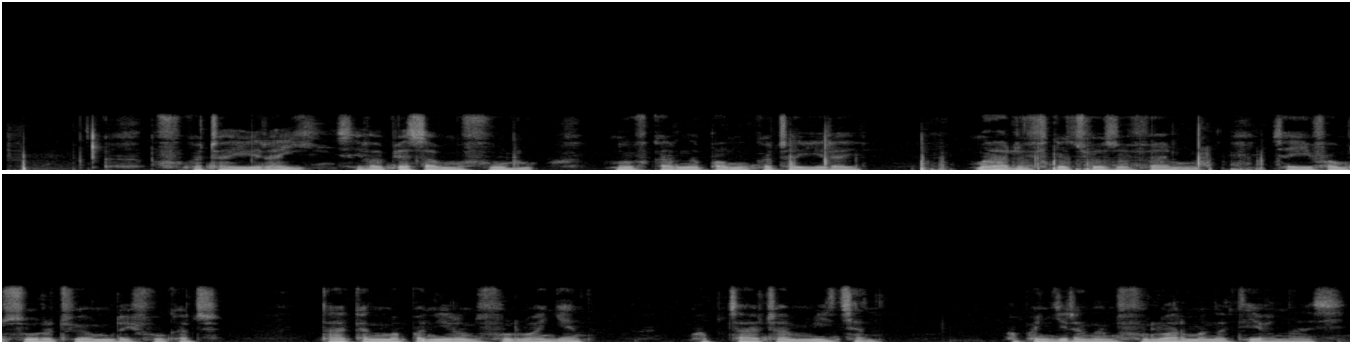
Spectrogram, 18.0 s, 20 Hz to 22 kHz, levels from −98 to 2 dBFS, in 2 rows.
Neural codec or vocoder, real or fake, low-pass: vocoder, 44.1 kHz, 128 mel bands every 512 samples, BigVGAN v2; fake; 7.2 kHz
